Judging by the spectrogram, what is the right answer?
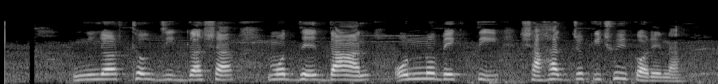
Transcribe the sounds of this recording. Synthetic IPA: niɾaɾt̪ʰok̚d͡ʑiɡːaʃa | mod̪ʱːed̪an | onːobekt̪i | ʃaɦad͡ʑːokit͡ɕʰujkɔɾena

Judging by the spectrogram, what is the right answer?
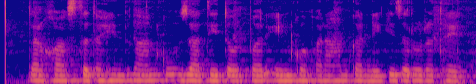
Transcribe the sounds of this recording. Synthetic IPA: d̪ɐɾxaːst̪d̪ɐɦɪ̃nd̪ɡaːnkozaːt̪it̪ɔːɾpɐɾɪnkofɐɾaːɦəmkɐɾnekizɐɾuːɾət̪ɦɛː

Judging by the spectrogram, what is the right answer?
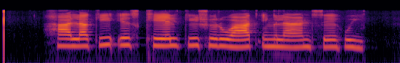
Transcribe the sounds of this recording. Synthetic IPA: haːlãːkiʔɪskʰeːlkiʃʊɾuaːt̪ɪ̃ŋɡlɛːɳɖseɦʊiː

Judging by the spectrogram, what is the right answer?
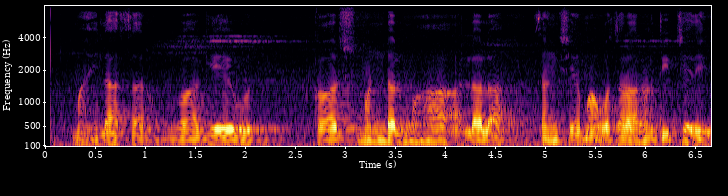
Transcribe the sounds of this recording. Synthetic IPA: mɐɦilaːsaɾʋaːɡeut̪ | kaːɾʂmɐɳɖɐlmɐɦaːɐ̰lɐlɐ | sɐŋkʂeːmɐːʋɐsɐɾaːlɐnut̪iːɾt͡ʃeːd̪i

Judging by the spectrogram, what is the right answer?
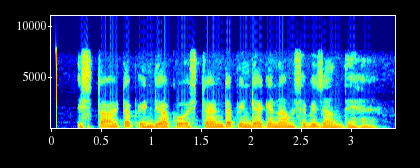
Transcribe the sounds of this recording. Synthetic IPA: ɪsʈaːɾʈəpɪ̃ɳɖijakoɪsʈɛ̃ːɳʈəpɪ̃ɳɖijakenaːmsebʱid͡ʒãːnt̪eɦɛ̃ː

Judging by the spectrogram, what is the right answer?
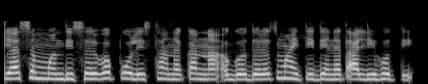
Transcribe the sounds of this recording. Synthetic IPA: jasəmbənd̪ʱiːsəɾʋəpoliːst̪ʰanəkanːaʔəɡod̪əɾət͡smaɦit̪iːd̪eɽ̃jat̪aliːɦot̪iː

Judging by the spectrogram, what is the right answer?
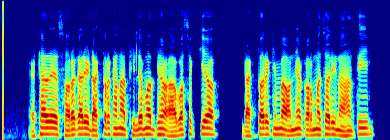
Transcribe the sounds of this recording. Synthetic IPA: ḛʈʰaɾesɔɾɔkaɾiɖak̚t̪ɔɾkʰanat̪ʰilemɔd̪ʱjɔabɔsɔkijɔ | ɖak̚t̪ɔɾekimbaɔnjɔkɔɾmɔt͡ʃaɾinaɦant̪i

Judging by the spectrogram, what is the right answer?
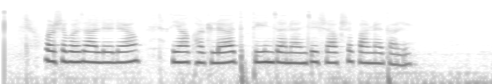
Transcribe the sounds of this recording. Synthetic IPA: ʋəɾʂəbəɾd͡zalelja | jakʰəʈljat̪ːiːnd͡zənjãɲt͡ɕeɕakʂəkaɾɳjat̪aliː

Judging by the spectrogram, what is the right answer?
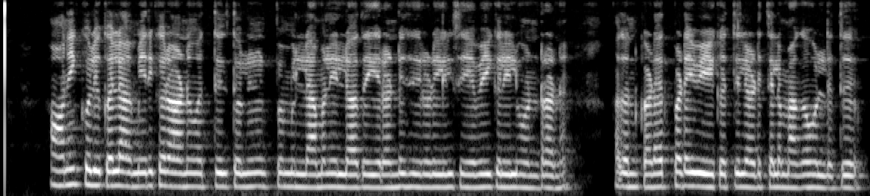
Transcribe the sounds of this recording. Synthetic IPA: aːnɪkːɔɭɪkːɐɭɐmɛɾɪkːɐɾaːɳɯʋɐt̪ːɪlt̪ɔɭɪnɪʈ̚pɐmɪlːaːmɐlɪlːaːðɐɪɾɐɳɖɯsɪɾɯɽɐjɪlseːʋɐɪɣɐɭɪlɔndraːnɐ | ɐðɐnkɐɽɐɾpɐɽɐɪʋɪjɐɣɐt̪ːɪlɐɽɪt̪ːɐlɐmaːɣɐɯɭːɐðɯ

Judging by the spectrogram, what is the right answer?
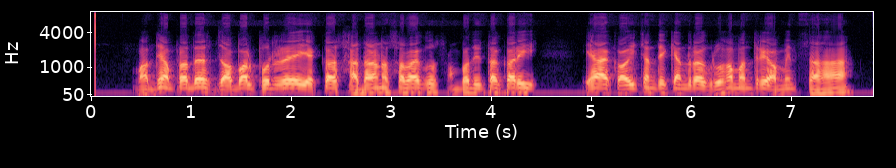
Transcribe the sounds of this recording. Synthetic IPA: mɔd̪ʱjɔpɾɔd̪esɔd͡ʒɔbɔlpuɾɔɾeekɔsad̪ʱaɾɔɽ̃ɔsɔbʱakusɔmbod̪ʱit̪ɔkɔɾi | eɦakɔɦit͡ʃʰɔnt̪ikend̪ɾɔɡɾuɦɔmɔnt̪ɾiɔmit̪saɦa

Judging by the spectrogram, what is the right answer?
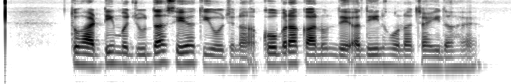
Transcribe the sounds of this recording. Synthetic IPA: t̪ʊɦaːɖiːmɔːd͡ʒuːd̪aːseːɦət̪joːd͡ʒna̰ːkoːbɾaːkaːnũːnd̪ḛːʔəd̪iːnɦoːnaːt͡ʃaːɦiːd̪aːɦɛː

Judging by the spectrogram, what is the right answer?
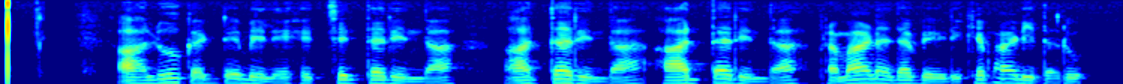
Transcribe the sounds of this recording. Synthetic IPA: a̰ːluːkɐɖːebele̞ɦet͡ʃːid̪ːɐɾind̪ɐ | aːd̪ɐɾind̪ɐaːd̪ːɐɾind̪ɐpɾɐmaːɳɐd̪ɐʋeːɽike̞maːɽid̪ɐɾu

